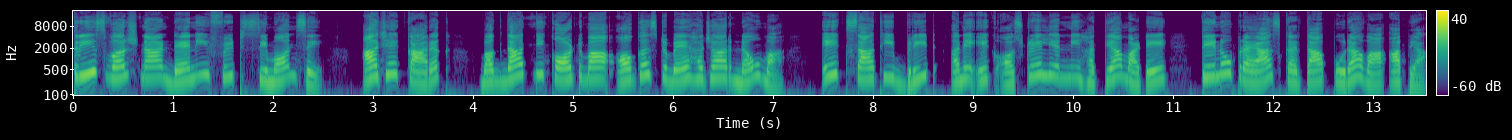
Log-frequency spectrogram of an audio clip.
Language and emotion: Gujarati, neutral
